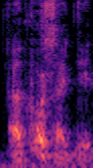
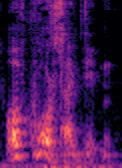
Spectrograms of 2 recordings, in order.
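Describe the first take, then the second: First: Said in the usual way. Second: Misread line. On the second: A narrator's reading.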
